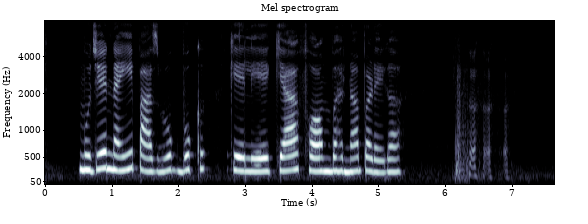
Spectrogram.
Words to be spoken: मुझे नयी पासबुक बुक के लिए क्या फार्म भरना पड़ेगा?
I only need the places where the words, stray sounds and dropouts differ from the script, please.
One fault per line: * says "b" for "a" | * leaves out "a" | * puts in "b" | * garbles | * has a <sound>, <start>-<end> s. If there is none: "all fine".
* has a laugh, 6.1-7.1 s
